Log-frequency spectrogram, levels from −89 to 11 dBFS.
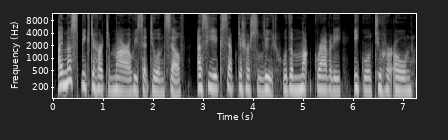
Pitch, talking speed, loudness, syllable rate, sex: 180 Hz, 200 wpm, -18 LUFS, 5.0 syllables/s, female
